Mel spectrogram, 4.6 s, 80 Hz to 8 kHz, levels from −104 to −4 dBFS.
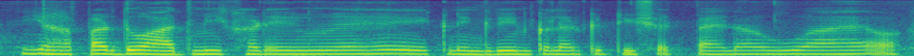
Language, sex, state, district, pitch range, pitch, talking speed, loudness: Hindi, female, Jharkhand, Sahebganj, 180-195 Hz, 185 Hz, 235 wpm, -15 LUFS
